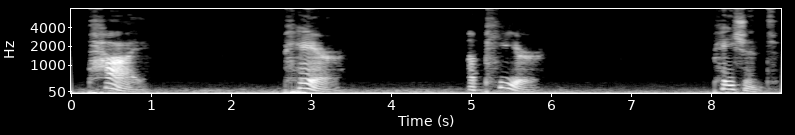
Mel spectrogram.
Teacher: we use the aspirated allophone of p.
